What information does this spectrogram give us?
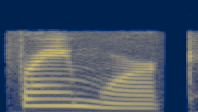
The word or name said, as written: framework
